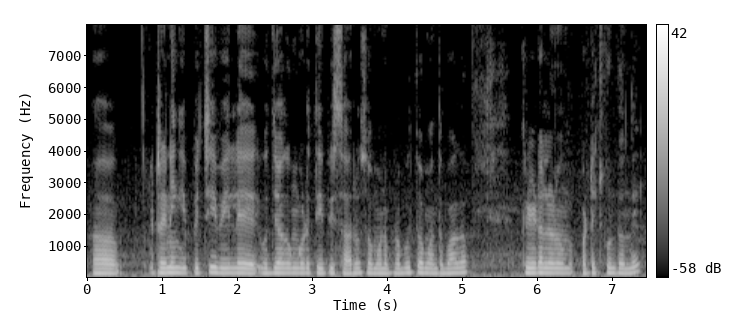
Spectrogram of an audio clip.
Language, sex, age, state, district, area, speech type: Telugu, male, 60+, Andhra Pradesh, Chittoor, rural, spontaneous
